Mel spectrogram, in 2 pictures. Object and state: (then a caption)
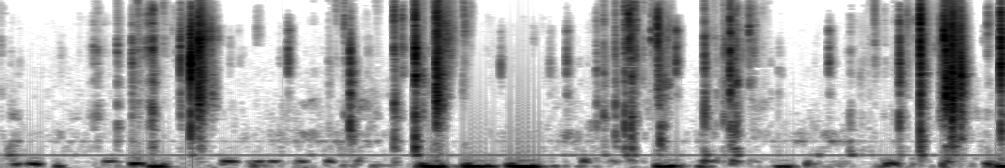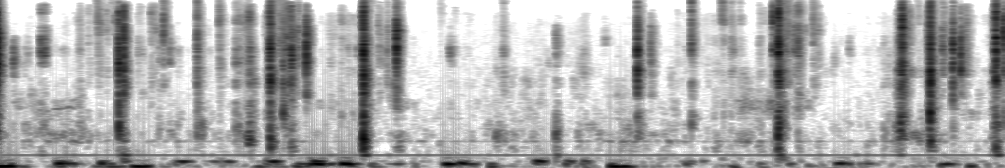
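Soap bar being shaved. A metal box-cutter blade shaves a solid light blue soap bar, making a quick run of short, bright, dry scraping and crumbling strokes. Soft low thumps sit under many strokes, and a faint steady hum runs underneath throughout.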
